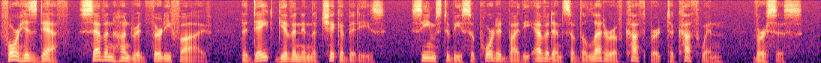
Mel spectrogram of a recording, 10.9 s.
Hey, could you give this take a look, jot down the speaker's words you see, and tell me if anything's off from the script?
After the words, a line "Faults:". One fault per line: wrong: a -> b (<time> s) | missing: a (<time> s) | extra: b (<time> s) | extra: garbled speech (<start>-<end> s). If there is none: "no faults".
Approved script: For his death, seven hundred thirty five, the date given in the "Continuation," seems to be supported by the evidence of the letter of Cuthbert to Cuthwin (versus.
For his death, seven hundred thirty five, the date given in the "Chickabiddies," seems to be supported by the evidence of the letter of Cuthbert to Cuthwin (versus.
Faults:
wrong: Continuation -> Chickabiddies (4.2 s)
